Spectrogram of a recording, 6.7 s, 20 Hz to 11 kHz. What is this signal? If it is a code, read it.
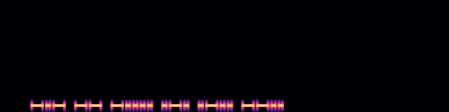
Morse code, heard as a keyed tone, about 21 wpm, 700 Hz. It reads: KM6RLZ
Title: USA Call Signs - 6 Characters - Repeated 3x - 22wpm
